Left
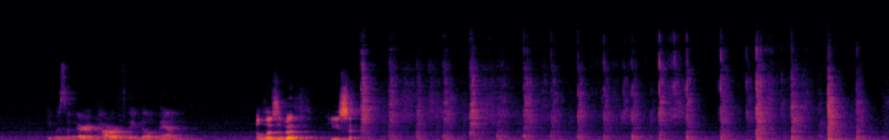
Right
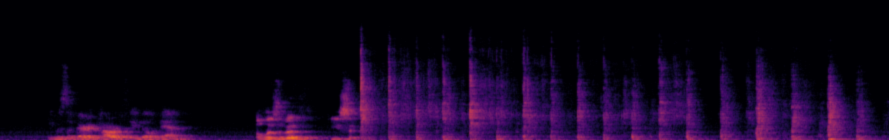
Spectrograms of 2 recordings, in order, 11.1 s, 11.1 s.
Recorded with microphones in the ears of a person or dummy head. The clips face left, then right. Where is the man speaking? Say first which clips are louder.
Left 5 dB; 40° left (ahead or behind), 0.6 m.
